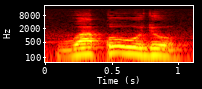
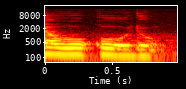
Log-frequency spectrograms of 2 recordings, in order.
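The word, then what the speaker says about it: وَقُود: من سوره ال عمران وقود بفتح الواو و وقود وليس وقود والاميين هكذا هكذا هكذا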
